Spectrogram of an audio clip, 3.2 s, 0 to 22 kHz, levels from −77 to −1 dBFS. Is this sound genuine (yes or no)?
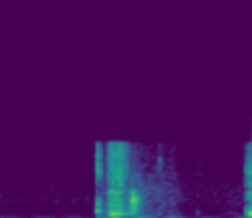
no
